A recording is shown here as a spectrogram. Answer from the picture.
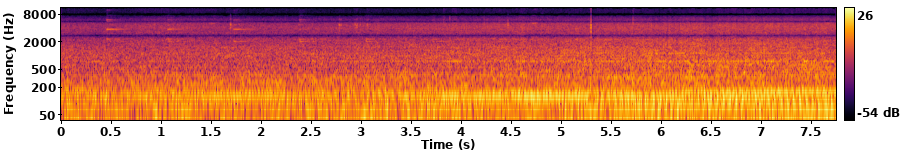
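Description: Metra commuter train's bilevel gallery coaches passing close by: a steady rumble of wheels on rail that grows louder toward the end.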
